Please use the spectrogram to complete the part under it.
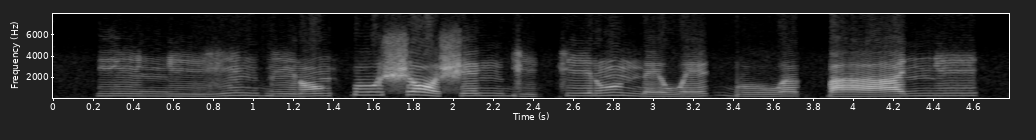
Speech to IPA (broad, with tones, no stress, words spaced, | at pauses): jĩ˨ɲiː˨ɣĩ˧ ɡ͡bĩ˨ɾɔ̃˧k͡pu˦ ʃɔ˦˨ʃe˧ŋɡi˨ ki˧ɾũ˦˨nɾe˨we˨˦ ɡ͡bu˨wə˧k͡paː˨˦ ɲi˦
